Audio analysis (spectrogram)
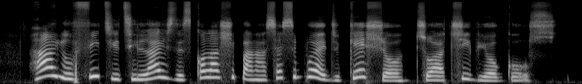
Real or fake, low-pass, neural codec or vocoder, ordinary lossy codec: fake; none; autoencoder, 48 kHz, 32 numbers a frame, DAC-VAE, trained on Japanese speech; none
